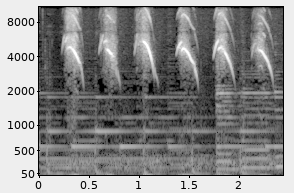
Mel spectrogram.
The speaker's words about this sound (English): It's a bird. It's like she's trying to come in.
